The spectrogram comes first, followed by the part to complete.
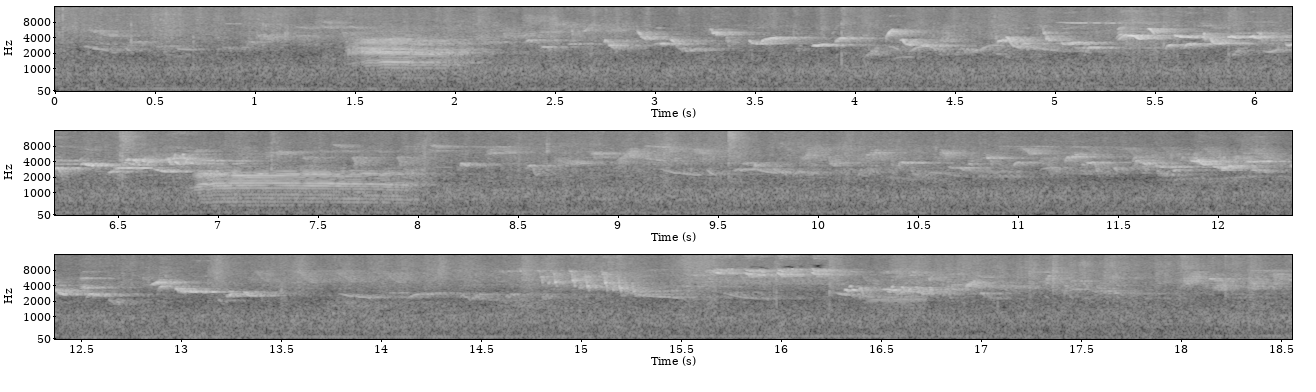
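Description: Woodland birdsong chorus of many small chirps, with a sheep bleating twice: a short bleat about two seconds in and a longer one about seven seconds in.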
